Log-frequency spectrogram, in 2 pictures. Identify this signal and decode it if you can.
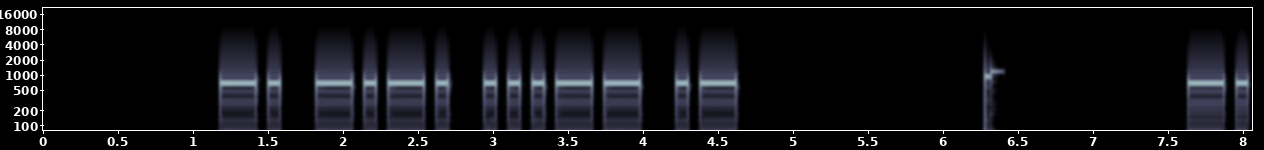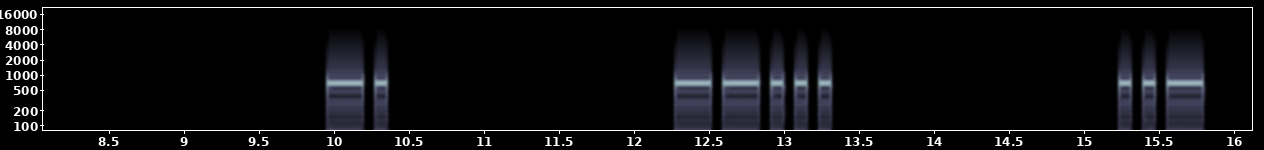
Morse code, heard as a keyed tone, about 15 wpm, spaced as for 6 wpm, 700 Hz. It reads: NC3A NN7U
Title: USA Call Signs - 4 Characters - 8x Character Spacing - 15wpm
